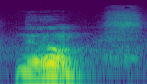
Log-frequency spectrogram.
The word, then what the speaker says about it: נְאֻם: 좀 살펴볼 텐데 오늘 제목이 네음 페샤 있어요 네음 음은 이제 사실 그 제 발음이 맞는 발음입니다 네음 하면 조금 강한 발음이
